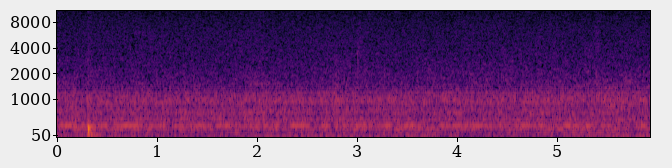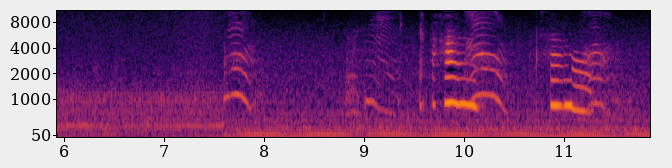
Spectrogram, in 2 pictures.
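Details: Piper the cat's five newborn kittens fighting over her milk; after a quiet stretch of low room hum, a burst of high, bending kitten mews breaks out, several in quick succession, rising and falling in pitch.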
